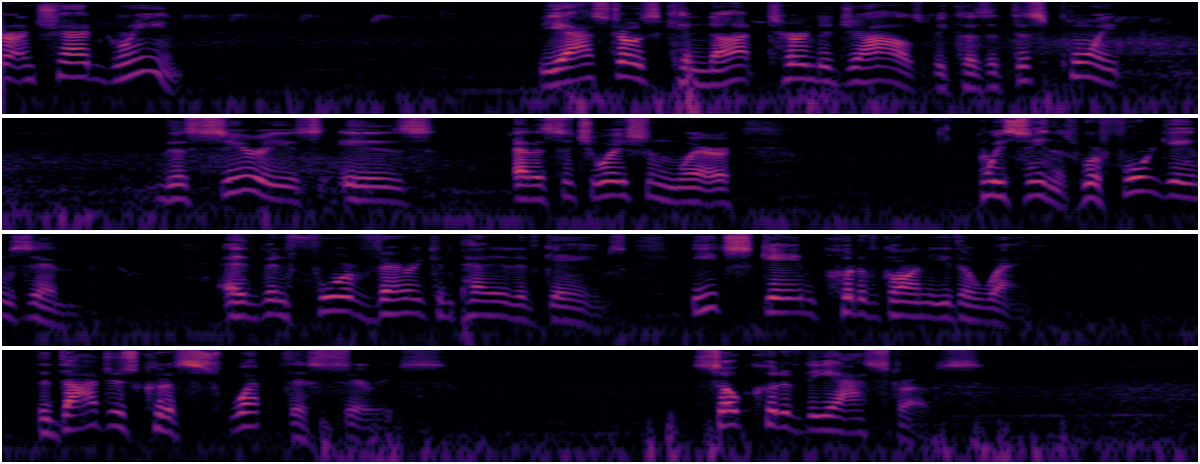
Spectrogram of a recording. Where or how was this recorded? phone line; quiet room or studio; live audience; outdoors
outdoors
